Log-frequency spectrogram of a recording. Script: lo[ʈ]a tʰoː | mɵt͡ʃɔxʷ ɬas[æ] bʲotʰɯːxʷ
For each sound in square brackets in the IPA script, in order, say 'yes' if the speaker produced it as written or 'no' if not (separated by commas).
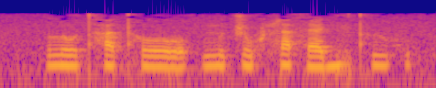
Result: no, yes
